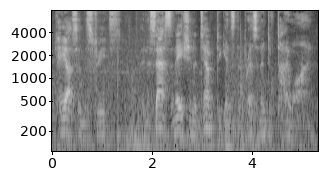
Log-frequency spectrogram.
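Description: Cold, low-voiced spymaster villain. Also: male voice, animated, music in the background. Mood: cold, disdainful. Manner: measured, condescending, formal. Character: cold, calculating middle-aged male spymaster villain. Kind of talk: video game cutscene dialogue.

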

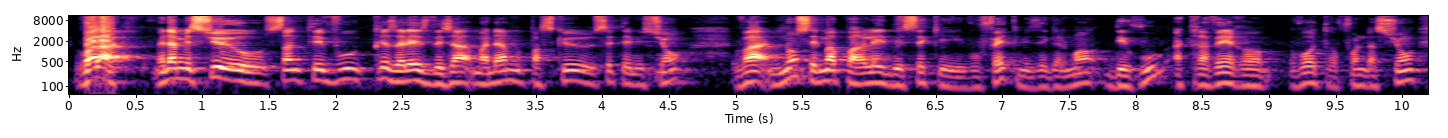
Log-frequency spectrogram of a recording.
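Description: A man's voice: medium pitch, normal speed, darkish tone. A man in his thirties hosting a TV studio interview, formal and ceremonious, with frequent hesitations. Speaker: TV talk show host. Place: TV studio set.

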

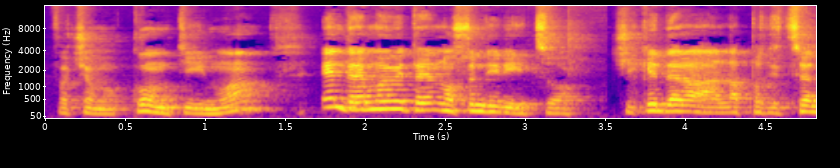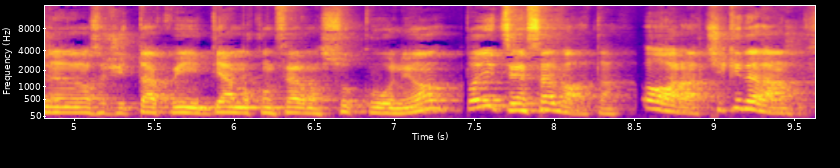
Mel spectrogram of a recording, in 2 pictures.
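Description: A man's voice: medium pitch, animated, fairly quick. A young man presents an informal, step-by-step product tutorial indoors. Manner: informal, instructional. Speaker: tech reviewer and tutorial presenter. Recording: roomy indoor echo.

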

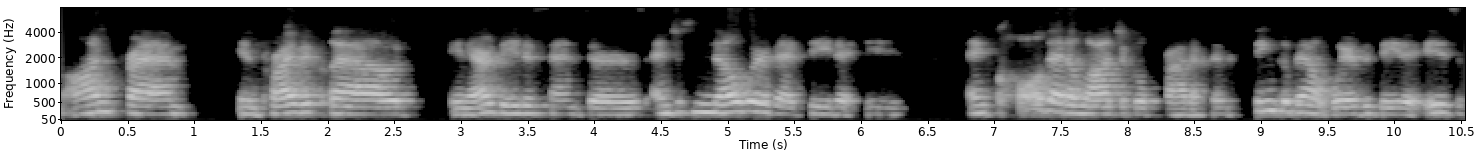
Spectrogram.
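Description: A woman in her forties explaining a work approach on a video call, earnest and given to repeating points for emphasis. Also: mid-range voice. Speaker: data leader panelist. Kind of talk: conference panel talk on video call. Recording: tinny, echoey video call audio.

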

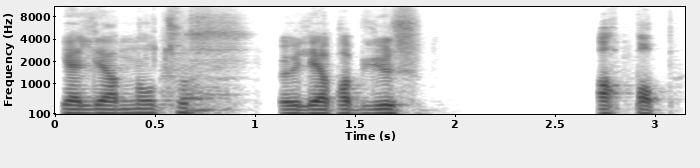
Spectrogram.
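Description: A young man doing casual, slangy game commentary, swearing freely and repeating words in excited bursts. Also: medium pitch, quick pace, slight background noise. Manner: foul-mouthed, slangy. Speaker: gaming streamer.

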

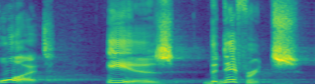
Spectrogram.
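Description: A man in his thirties preaches from a pulpit in a fairly high, carefully paced voice. He draws out his phrases with slow deliberation. The lapel mic catches the long reverb of the church sanctuary around him. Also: very animated. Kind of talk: sermon.

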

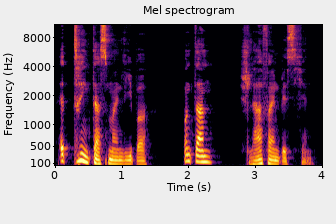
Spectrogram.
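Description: A man's voice: deep voice, sing-song, slow, a little mellow, heavily acted. A man voicing a fussy, caring middle-aged magician's wife, motherly and chatty, in an audiobook.

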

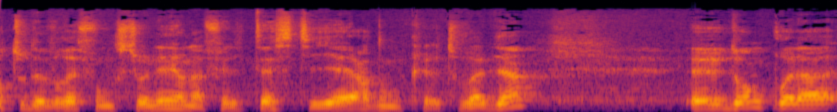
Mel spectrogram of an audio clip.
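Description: Mellow man explaining, somewhat haltingly. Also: medium pitch, slight background noise. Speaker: amateur radio operator and demonstrator. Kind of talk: casual explanatory demonstration.

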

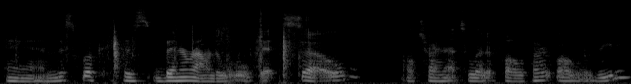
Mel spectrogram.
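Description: Expressive woman reading a picture book. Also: low-pitched, normal speed, gravelly, noisy background. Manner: expressive, animated read-aloud with playful asides. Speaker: storybook reader. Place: home room with bookshelves. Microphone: webcam at desk.

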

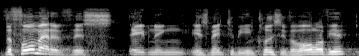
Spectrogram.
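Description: A middle-aged man opening a university public event from a lectern in a function room, speaking in a measured, formal way and reading out long lists evenly. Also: fairly high pitch. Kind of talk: formal welcome speech at a lectern. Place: university function room, indoors, medium size. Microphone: lectern microphone on a boom stand.

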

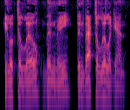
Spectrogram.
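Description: A hard-boiled private eye in a noir radio play. His voice is very low and gravelly, telling the story in the first person with dry wisecracks and tough-guy grit. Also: normal speed, dark tone, no room sound. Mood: wry narration. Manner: wry, tough-guy delivery.

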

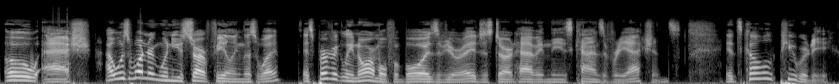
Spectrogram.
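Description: Man putting on a smug, forceful older teenage boy. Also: mid-range voice, very animated, normal speed, no echo. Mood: knowing. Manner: knowing, emphatic, exasperated.

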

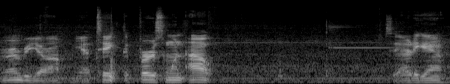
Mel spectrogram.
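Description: A man's voice: deep voice, steady tone, measured pace, bright, forceful tone. A man hosting a casual cooking vlog in a home kitchen, joking around with slang and lots of swearing. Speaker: vlog host. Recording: from the camera, noisy background.

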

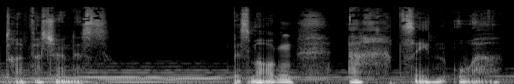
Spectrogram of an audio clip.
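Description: A man telling a children's bedtime story in a slow, soothing, softly spoken way. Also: fairly low pitch, completely flat delivery, gravelly, over loud music. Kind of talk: gentle bedtime story narration.

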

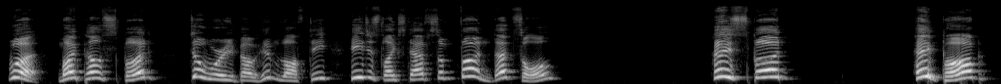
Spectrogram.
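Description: A man's voice: extremely high pitch, heavily acted. A man voicing a chummy, breezy tractor from a children's cartoon.

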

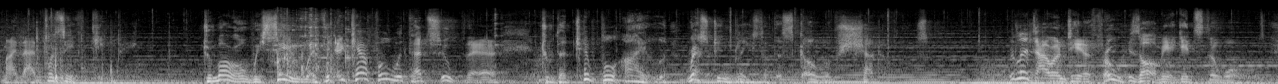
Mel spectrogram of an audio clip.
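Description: Gruff old wizard uncle, hugely animated delivery, commanding, fantasy game, music behind. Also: male voice, medium pitch. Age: older. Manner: theatrical, avuncular, brusque. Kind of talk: video game voice acting.

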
